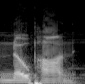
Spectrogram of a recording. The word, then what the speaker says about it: Nopon: Napon. Uh-oh. Napalm, yeah. They actually pronounce it Nopon in Xenoblade Chronicles X.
